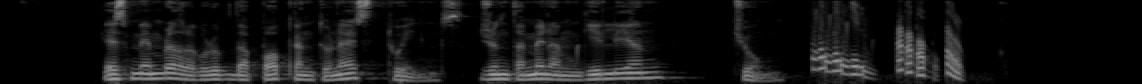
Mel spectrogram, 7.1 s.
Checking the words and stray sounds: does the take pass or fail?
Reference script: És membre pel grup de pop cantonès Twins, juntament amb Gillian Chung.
fail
